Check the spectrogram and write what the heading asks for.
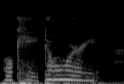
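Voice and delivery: soft, whispered speech. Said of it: "I whisper back".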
